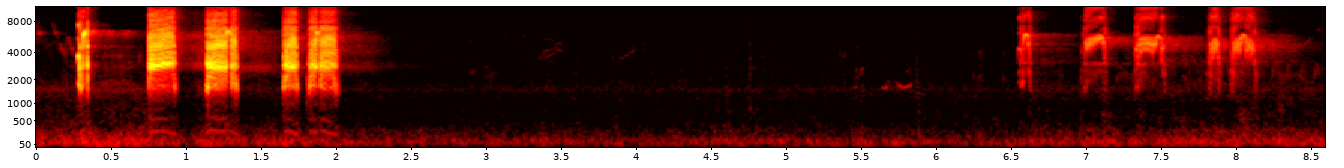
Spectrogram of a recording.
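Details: Wild black francolin producing a loud phrase of four harsh, rasping notes, a silence of several seconds, then a softer, more distant-sounding repeat of five buzzy grating syllables.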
